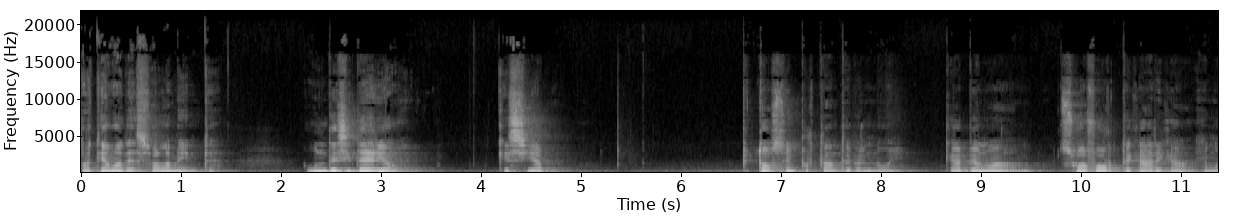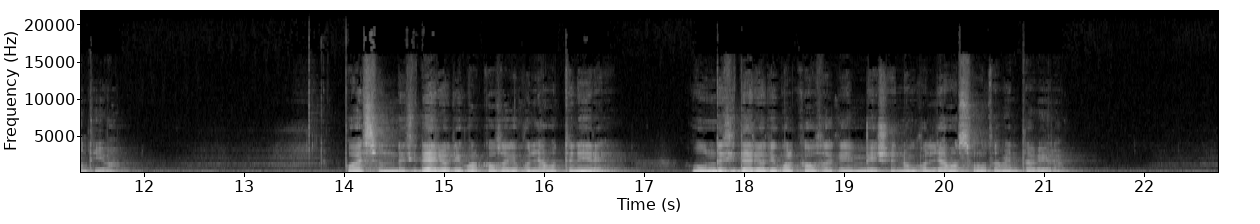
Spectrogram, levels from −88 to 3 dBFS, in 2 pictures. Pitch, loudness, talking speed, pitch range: 85 Hz, -25 LUFS, 105 wpm, 80-105 Hz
